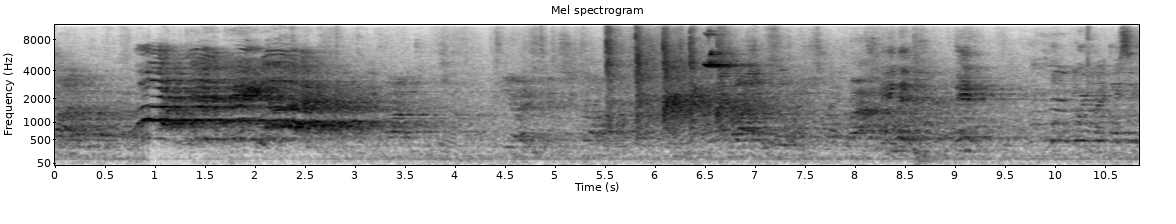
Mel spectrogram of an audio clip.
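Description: Children and adults shout and call out in an echoing gym.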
